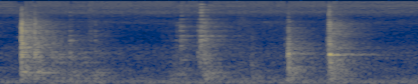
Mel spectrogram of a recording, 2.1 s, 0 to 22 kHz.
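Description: A hand ratchet with a nine-sixteenth socket loosens bolts on a Troy-Bilt 42-inch mower deck, giving four short, close ratcheting bursts spaced apart.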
